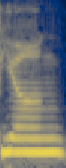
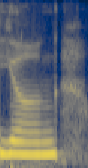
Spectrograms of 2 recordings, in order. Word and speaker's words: Jung: If you ask it to play Speaking of Jung, you have to pronounce Jung with a hard J. Otherwise, it will think you're saying the word young.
